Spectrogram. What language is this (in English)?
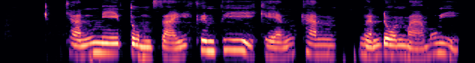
Thai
